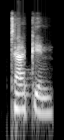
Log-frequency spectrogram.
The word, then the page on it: takin: Indian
